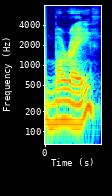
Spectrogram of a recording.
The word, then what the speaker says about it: Maraith: So yeah, that is how it's pronounced, Maraith.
